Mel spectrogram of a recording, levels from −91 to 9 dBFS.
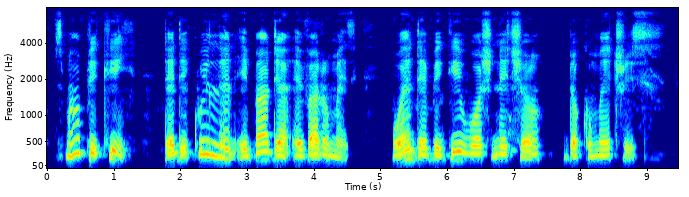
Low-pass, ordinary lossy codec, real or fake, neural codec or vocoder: none; none; real; none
